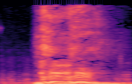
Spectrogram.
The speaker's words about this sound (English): Cover your cough with your elbow like this.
